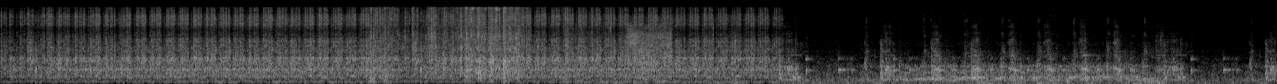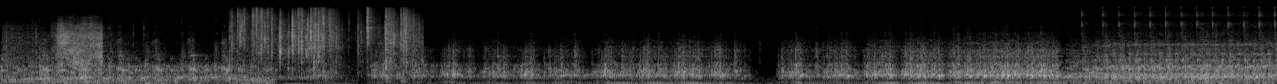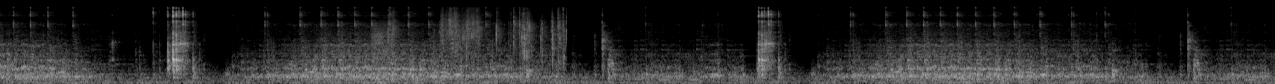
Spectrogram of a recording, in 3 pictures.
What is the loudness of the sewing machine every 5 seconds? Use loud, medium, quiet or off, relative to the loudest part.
loud, loud, medium, medium, loud, loud, loud, loud.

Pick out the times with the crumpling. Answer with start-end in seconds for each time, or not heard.
3.6-5.9, 15.1-17.1, 29.3-31.2.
